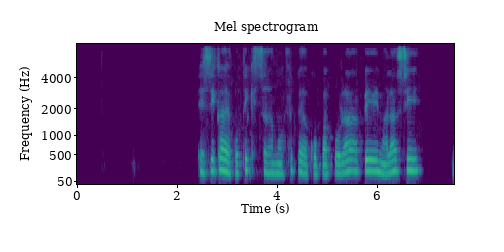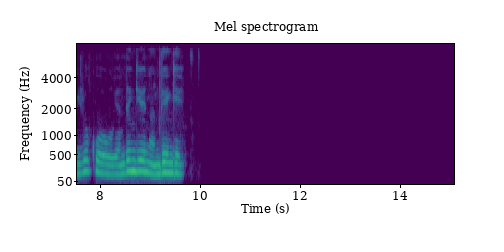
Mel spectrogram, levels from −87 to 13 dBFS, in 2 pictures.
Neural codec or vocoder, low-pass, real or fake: codec, 16 kHz, 2 kbps, FunCodec, trained on Chinese and English, 25 frames a second; 7.2 kHz; fake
